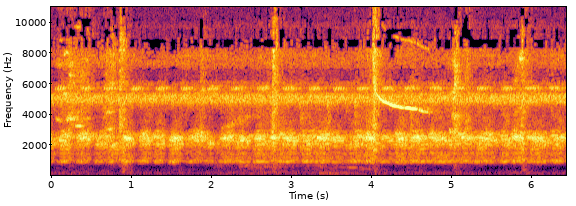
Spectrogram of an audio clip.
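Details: Pre-dawn night ambience of many small animals: frogs croak in a busy, irregular chorus with loud clicks breaking through roughly every second, while crickets keep a continuous shrill drone; a short falling whistle cuts in midway.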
